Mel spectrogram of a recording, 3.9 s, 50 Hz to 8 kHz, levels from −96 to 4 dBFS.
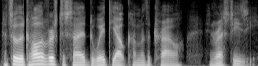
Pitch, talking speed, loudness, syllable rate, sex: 110 Hz, 230 wpm, -18 LUFS, 6.7 syllables/s, male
